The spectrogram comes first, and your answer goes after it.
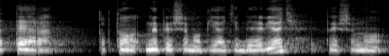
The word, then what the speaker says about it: тера: нас 12 ноликів це великий велика літера Т читається Тера Тобто ми Пишемо 5,9 Пишемо велику літеру т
